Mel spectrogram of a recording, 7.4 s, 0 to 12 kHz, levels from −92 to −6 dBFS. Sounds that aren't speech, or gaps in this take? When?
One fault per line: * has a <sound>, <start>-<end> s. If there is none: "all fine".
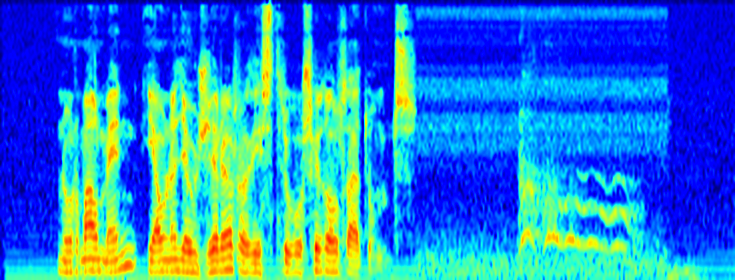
* has a bark, 5.1-6.5 s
